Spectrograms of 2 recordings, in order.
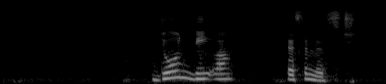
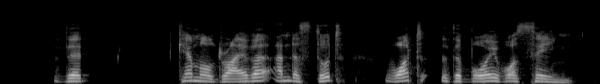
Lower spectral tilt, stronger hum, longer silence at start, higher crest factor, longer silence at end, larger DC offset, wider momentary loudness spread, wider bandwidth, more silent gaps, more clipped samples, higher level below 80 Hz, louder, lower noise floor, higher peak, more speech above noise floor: second, -4.5 dB/octave vs -6 dB/octave; neither; first, 1.5 s vs 0.55 s; about the same, 18 dB vs 20 dB; about the same, 0.35 s vs 0.3 s; neither; about the same, 14 LU vs 13 LU; first, 14.5 kHz vs 7.8 kHz; neither; neither; second, -82 dBFS vs -68 dBFS; second, -37 LUFS vs -28 LUFS; second, -73 dBFS vs -78 dBFS; second, -22 dBFS vs -10 dBFS; second, 37 dB vs 51 dB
